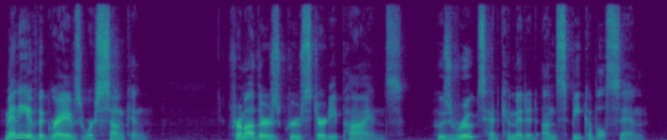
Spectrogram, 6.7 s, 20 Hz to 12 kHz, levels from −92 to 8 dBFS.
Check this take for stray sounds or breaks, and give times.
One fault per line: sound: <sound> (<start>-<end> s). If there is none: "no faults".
no faults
